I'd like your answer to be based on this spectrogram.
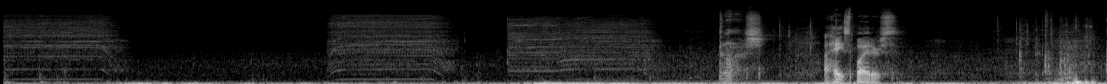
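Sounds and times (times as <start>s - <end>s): electric pump whining: 0.0s - 1.4s, 3.3s - 6.7s.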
